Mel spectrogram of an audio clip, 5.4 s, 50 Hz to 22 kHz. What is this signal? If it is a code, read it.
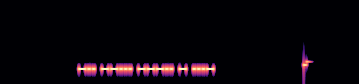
Morse code, heard as a keyed tone, about 36 wpm, 700 Hz. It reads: D78TV
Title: Code Groups - 5 Letter:Numbers - 35wpm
